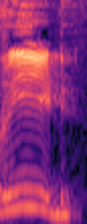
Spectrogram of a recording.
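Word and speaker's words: read: studied पढ़ना पढ़ना टू रीड रीड रेड रेड दोस्तों यहां पर तीनों की स्पेलिंग एक ही है लेकिन प्रोनंसिएशन अलग है सीखना या याद करना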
